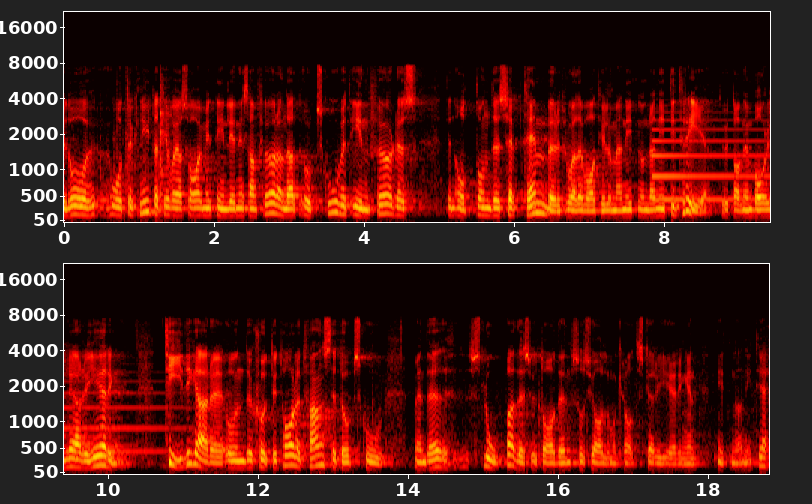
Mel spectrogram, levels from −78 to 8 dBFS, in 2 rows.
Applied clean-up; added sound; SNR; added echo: none; Keyboard (musical); 12 dB; none.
